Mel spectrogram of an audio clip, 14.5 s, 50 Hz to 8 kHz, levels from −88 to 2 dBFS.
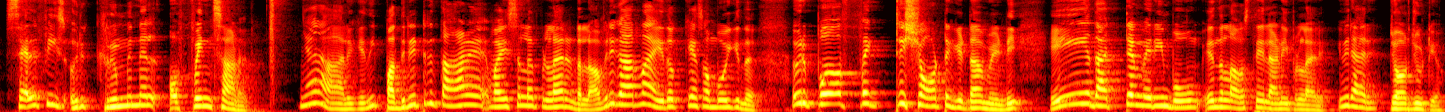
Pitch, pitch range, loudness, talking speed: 200 Hz, 160-235 Hz, -18 LUFS, 125 wpm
